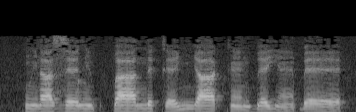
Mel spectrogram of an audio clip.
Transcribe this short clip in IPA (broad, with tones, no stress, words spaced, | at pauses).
kʷĩ˧ɾa˦ zɛ˦lĩ˧p ɡ͡baː˦nɛ˦kɛ˨˦ ɲaː˦kɛ̃˧ɡ͡bɛ˦jɛ̃˨ ɓɛ˦˨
